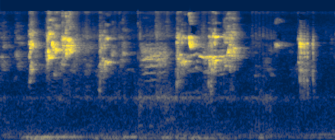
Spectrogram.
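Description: Hungry birds call from an open, unfenced aviary, giving loud clustered squawks and chirps in bursts. Short pauses separate the bursts.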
